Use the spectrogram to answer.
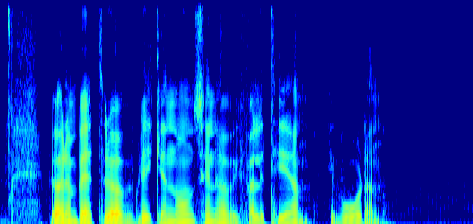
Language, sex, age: Swedish, male, 34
